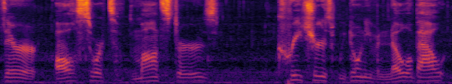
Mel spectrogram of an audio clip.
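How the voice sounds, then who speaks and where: A man's voice: mid-range voice, a little slow, a bit bright, slight background noise, natural voice. A man playing a nervous, bookish young pirate prince in an ASMR roleplay, hesitant and earnest. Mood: wistful, earnest.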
